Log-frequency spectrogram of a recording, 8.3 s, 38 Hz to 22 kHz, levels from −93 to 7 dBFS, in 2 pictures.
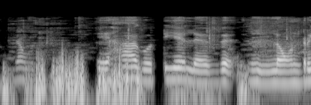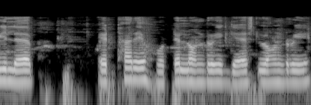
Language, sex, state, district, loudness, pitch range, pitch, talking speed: Odia, male, Odisha, Sambalpur, -19 LUFS, 150-165 Hz, 155 Hz, 85 wpm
